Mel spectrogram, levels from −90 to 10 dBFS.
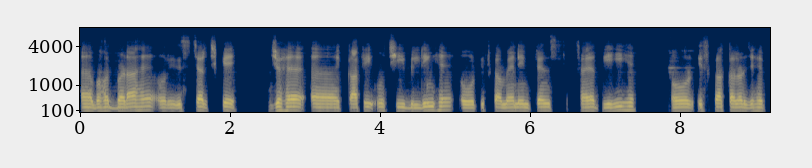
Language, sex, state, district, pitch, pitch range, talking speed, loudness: Hindi, male, Uttar Pradesh, Jyotiba Phule Nagar, 115 Hz, 115-125 Hz, 170 wpm, -18 LUFS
